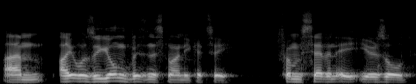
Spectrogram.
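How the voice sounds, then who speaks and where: Relaxed young man, mellow low tone. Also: normal speed. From Syria. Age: 20s. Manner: hesitant, many ums and restarts. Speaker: podcast guest, business owner. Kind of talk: casual interview chat.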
